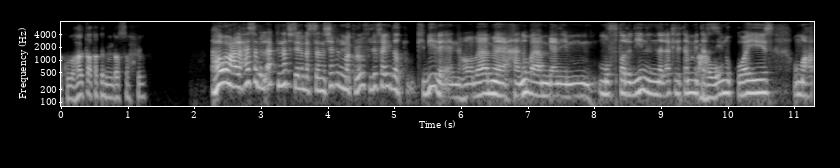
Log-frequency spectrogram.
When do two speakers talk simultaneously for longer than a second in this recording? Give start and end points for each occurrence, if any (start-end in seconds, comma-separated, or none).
none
